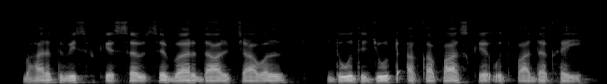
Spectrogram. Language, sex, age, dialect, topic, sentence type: Magahi, male, 18-24, Western, agriculture, statement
